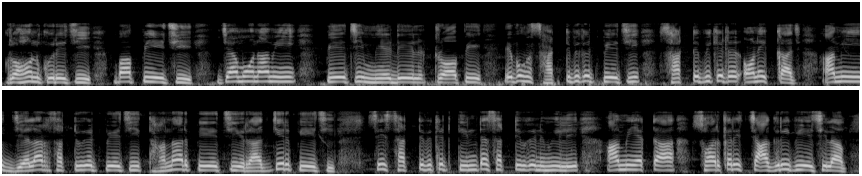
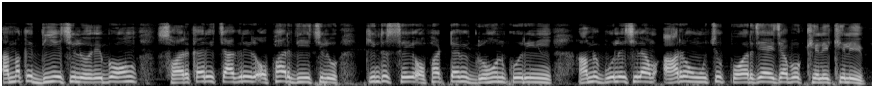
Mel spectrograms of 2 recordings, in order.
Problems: constant background noise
